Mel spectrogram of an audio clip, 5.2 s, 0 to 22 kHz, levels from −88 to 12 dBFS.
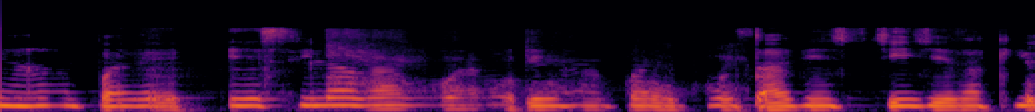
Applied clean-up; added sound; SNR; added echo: neural mask model DeepFilterNet 3.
